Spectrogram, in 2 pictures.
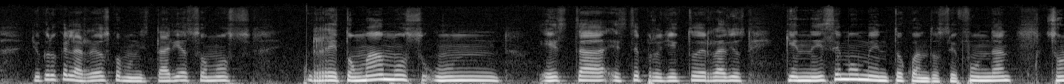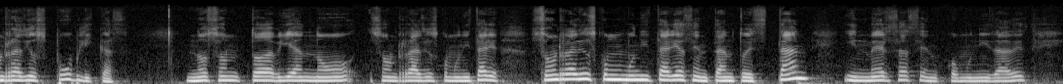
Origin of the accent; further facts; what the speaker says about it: Naco, Sonora, Mexico; allá en mi pueblo natal, donde yo nací, en Naco, Sonora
